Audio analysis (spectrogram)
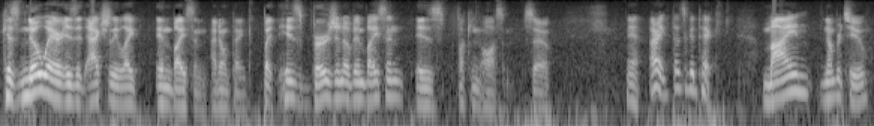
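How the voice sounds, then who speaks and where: A man hosting a casual podcast, enthusiastic and swearing often, trailing off quietly at the ends of sentences. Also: lowish voice. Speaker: podcast host. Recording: dull lo-fi audio.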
